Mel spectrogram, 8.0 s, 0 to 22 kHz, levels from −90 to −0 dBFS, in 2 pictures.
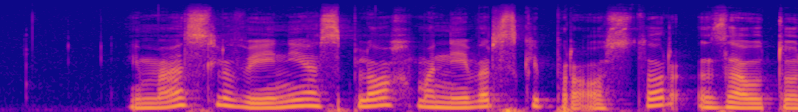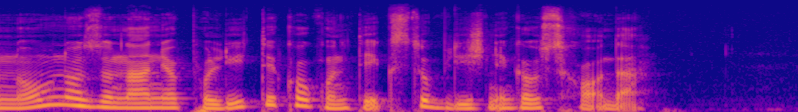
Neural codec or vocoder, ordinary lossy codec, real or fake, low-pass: vocoder, 44.1 kHz, 128 mel bands every 256 samples, BigVGAN v2; none; fake; 19.8 kHz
